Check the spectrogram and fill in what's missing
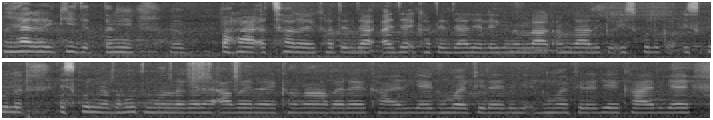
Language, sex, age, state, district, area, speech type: Maithili, female, 18-30, Bihar, Begusarai, rural, spontaneous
